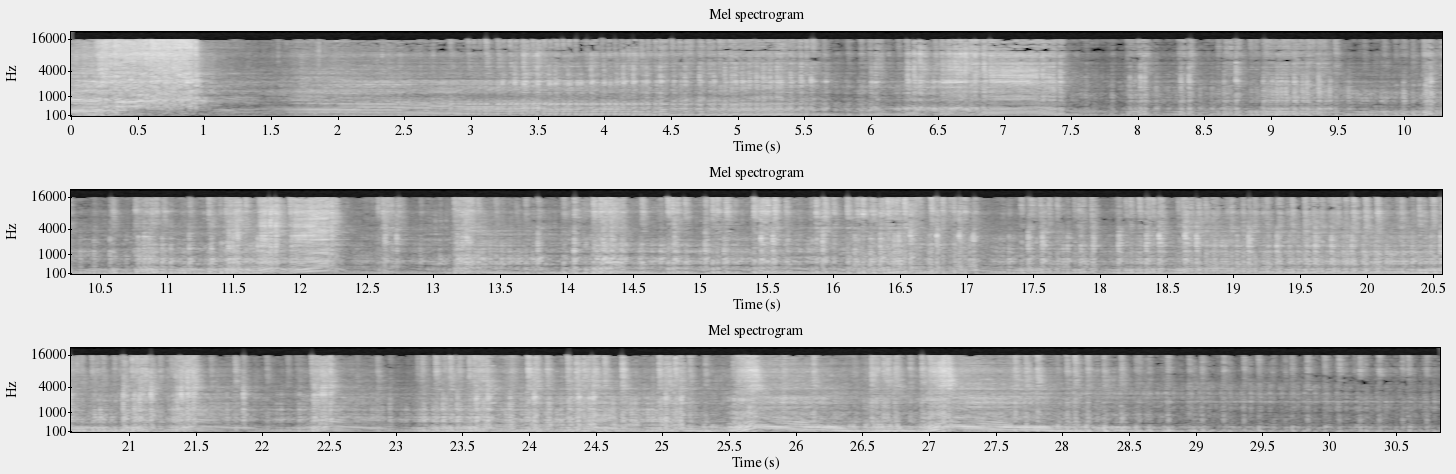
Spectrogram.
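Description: Yamaha Banshee ATV's twin-cylinder two-stroke engine being ridden hard, revving up and falling back again and again, with a short drop about a second in. Near the end it settles to lower, quieter running.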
